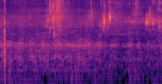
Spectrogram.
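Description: Greens are rinsed under running tap water, a faint, steady trickle with a few small splashes and drips as the leaves are handled.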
